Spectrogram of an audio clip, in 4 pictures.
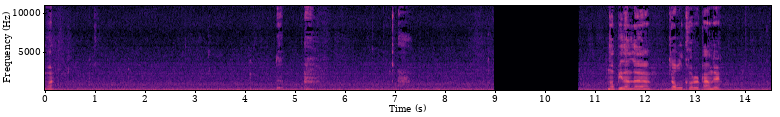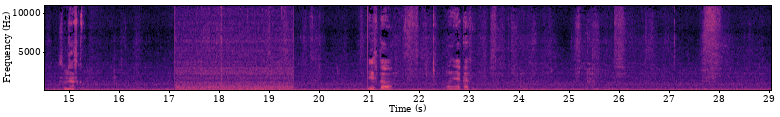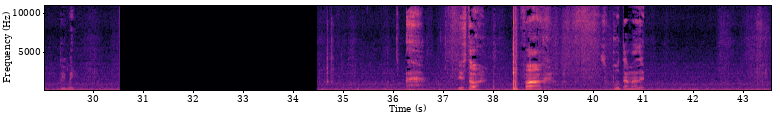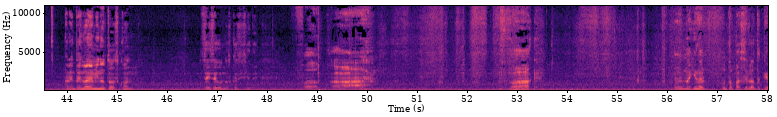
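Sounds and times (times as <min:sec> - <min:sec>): low rumble inside car: 0:00.0 - 0:09.0, 0:10.7 - 0:30.6, 0:34.5 - 0:58.0
car engine idling: 0:17.0 - 0:20.8
faint short rustles: 0:50.4 - 0:52.9, 0:53.6 - 0:57.4.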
